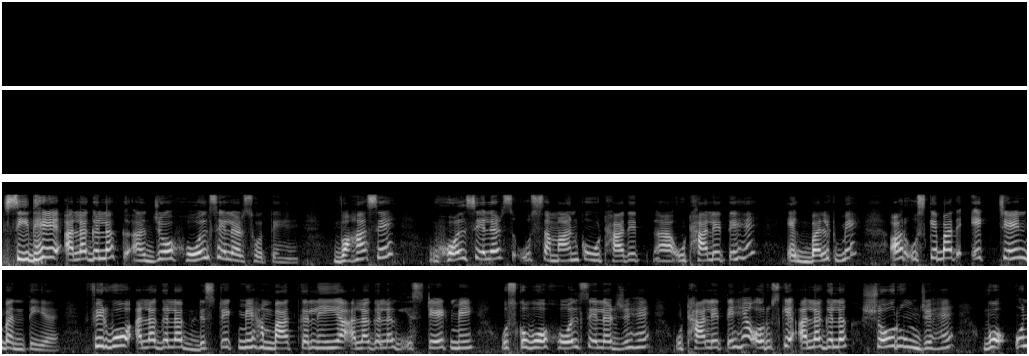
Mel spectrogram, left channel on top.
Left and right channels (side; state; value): left; silent; digital silence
